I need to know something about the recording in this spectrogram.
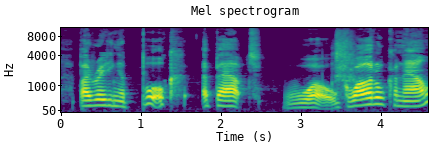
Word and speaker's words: Guadalcanal: Anyway, So my son actually put himself into the state of war by reading a book about Guadalcanal. Guadalcanal.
